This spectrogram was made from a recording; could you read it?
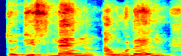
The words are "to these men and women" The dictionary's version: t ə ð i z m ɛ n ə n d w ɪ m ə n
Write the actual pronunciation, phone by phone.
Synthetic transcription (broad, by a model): t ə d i s m ɛ n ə n w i m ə n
